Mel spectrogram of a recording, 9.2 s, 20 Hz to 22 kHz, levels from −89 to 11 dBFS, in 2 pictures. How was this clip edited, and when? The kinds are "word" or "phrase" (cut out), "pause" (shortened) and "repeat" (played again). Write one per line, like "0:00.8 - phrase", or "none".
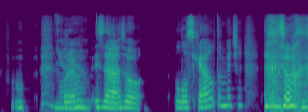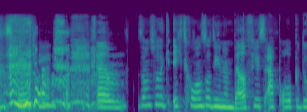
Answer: none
